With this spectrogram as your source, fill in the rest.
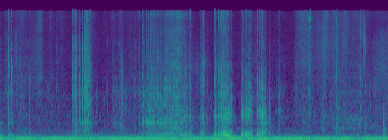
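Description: Fingers pull the slider along the coil of an empty, bright orange polyester pencil bag made entirely of one long plastic-toothed zipper on polyester tape. Short bursts of scratchy zipping come and go over a steady low hum, staying quiet throughout.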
